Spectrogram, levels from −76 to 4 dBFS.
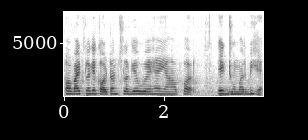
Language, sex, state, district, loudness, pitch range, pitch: Hindi, male, Maharashtra, Gondia, -19 LUFS, 220-245 Hz, 240 Hz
